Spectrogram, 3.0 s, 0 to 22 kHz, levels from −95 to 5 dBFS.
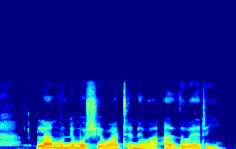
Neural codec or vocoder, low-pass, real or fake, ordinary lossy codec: none; 9.9 kHz; real; none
